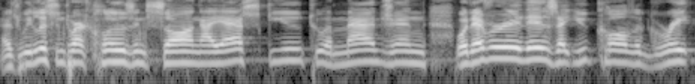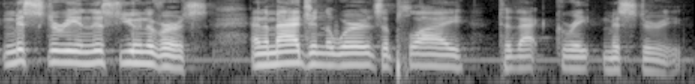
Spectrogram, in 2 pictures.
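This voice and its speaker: A man speaking as a minister, giving a solemn blessing in measured, deliberate, emphatic phrases. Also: on the high side, steady tone, clean tone. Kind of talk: solemn closing blessing at a church service.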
